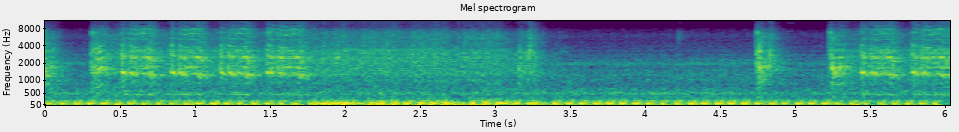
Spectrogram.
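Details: Polaris Sportsman 600 with almost no compression: slow, uneven chuffing about three pulses a second, cranking and nearly catching but not running; very low compression causing hard starting.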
